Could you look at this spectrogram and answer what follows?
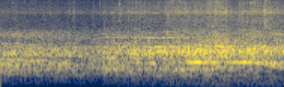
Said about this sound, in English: You're clapping and shaking the house now. Come on, scream and give God a praise.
